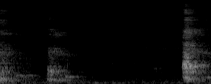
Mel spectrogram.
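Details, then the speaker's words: Three short, dry cough bursts from the crocheter's daughter, who is unwell today, heard in the background of a quiet room; coughing child. "Aí você vai, peço perdão, meus amores, por pelas pela tosse. É minha filha, não tá muito legalzinha hoje, mas né, desconsidere esse barulho de tosse."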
